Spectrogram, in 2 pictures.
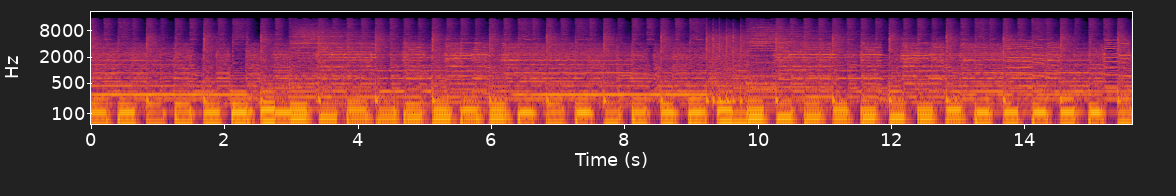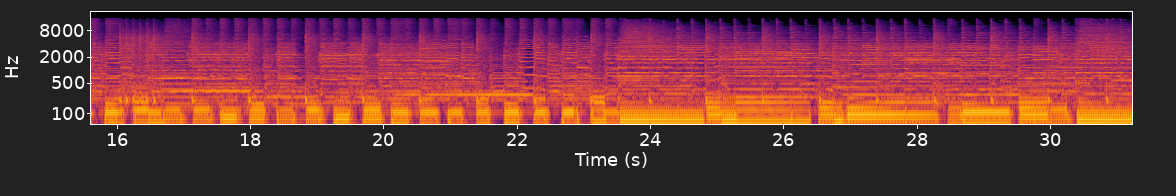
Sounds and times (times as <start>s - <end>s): Music: 0.0s - 31.2s.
